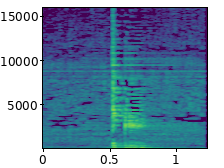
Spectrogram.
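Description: A single short splash and clatter as boiled kidney beans (rajma) are tipped into a pan, brief and close, with quiet room tone on either side.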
